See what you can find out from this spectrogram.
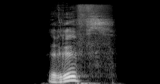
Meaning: genitive singular of Riff
- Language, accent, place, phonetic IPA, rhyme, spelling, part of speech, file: German, Germany, Berlin, [ʁɪfs], -ɪfs, Riffs, noun, De-Riffs.ogg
